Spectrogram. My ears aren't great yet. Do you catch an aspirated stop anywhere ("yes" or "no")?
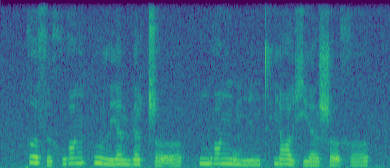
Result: yes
